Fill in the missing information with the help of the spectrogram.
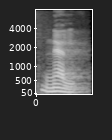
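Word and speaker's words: knell: इसको स्टार्ट करते हैं के अल्फ़ाबेट शुरू करते हैं, और पहला वर्ड है नेल। ये के साइलेंट है, नेल, तो ये है डेथ नेल, डेथ नेल।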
